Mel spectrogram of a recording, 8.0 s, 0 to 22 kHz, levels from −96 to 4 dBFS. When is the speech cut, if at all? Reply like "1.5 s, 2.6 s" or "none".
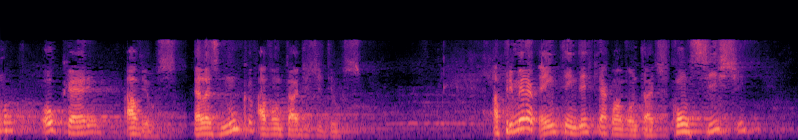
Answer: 1.4 s, 1.8 s, 2.5 s, 5.4 s, 6.1 s, 6.6 s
